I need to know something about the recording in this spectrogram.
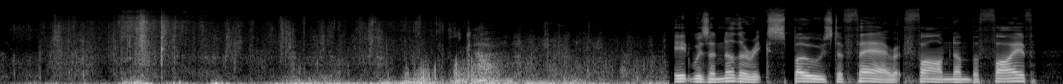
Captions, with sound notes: (branch cracks) (wind whooshing) Let's go. It was another exposed affair at farm number five,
